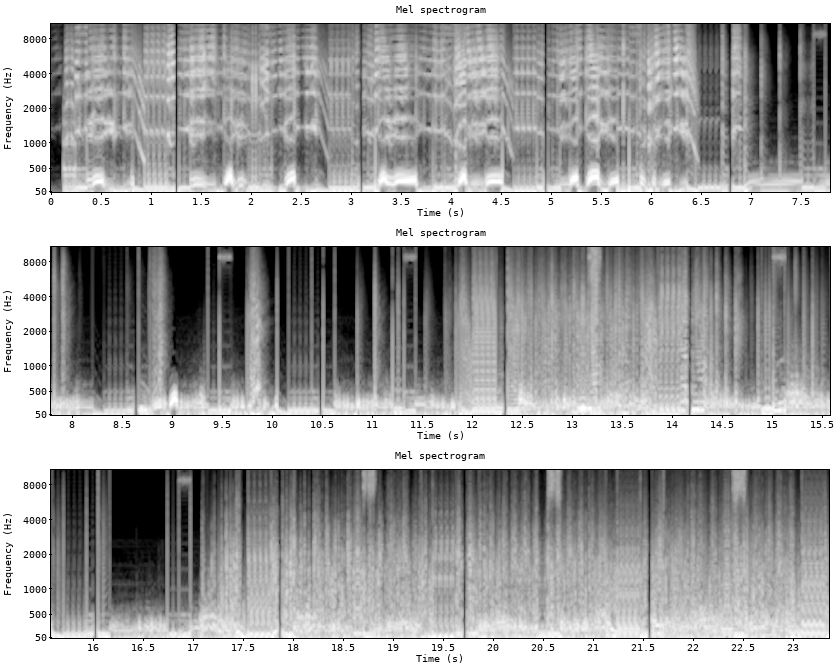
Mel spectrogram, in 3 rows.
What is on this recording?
Abstract Glitch Effects 006
Abstract Glitch Effects
Electric, Design, Random, Weird, Sound-Design, Sound, Effects, Sci-fi, Glitch, Abstract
